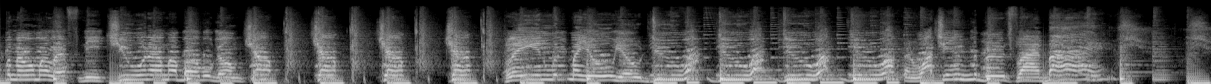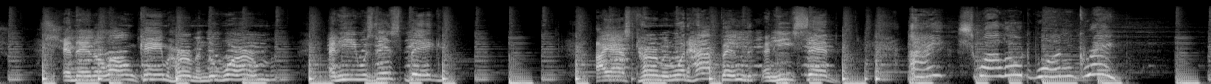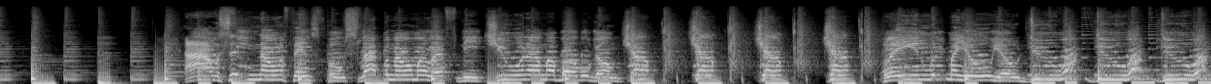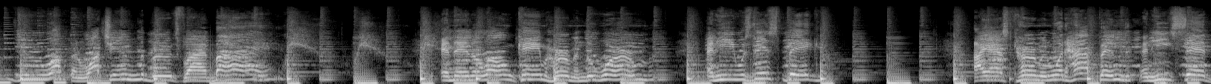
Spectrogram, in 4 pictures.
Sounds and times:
Music for children: 0.0 - 48.4.

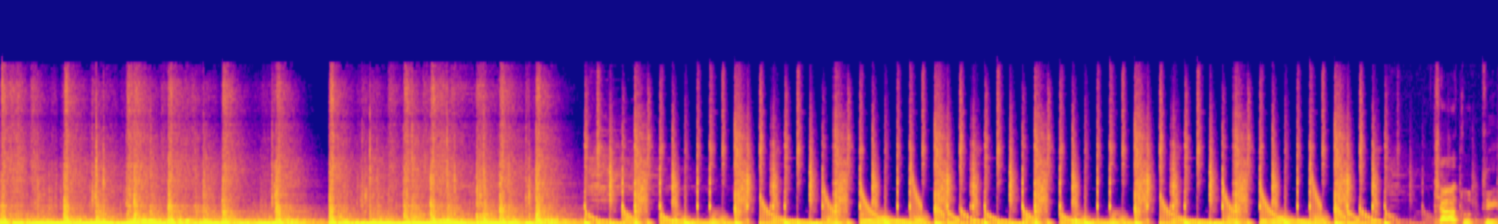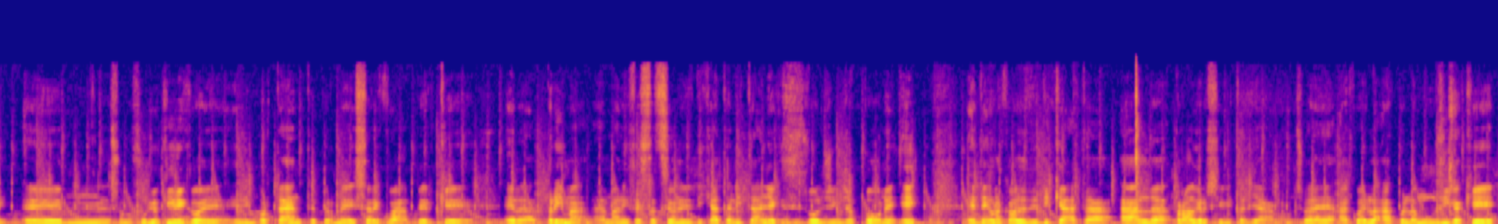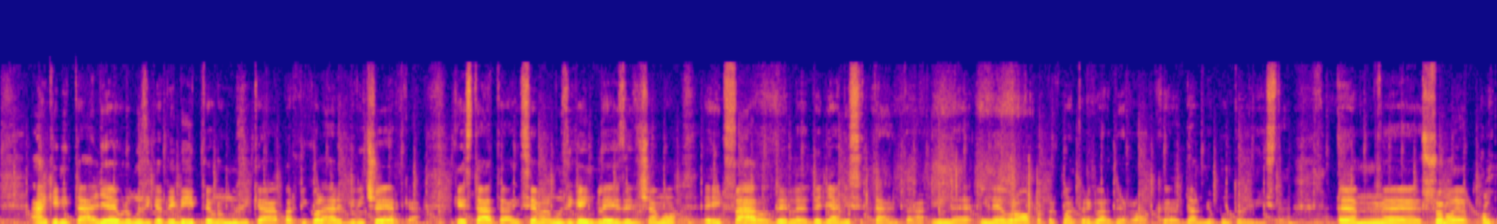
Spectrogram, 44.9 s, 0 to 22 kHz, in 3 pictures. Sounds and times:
Music: 0.0 - 44.9
Speech: 14.4 - 44.9.

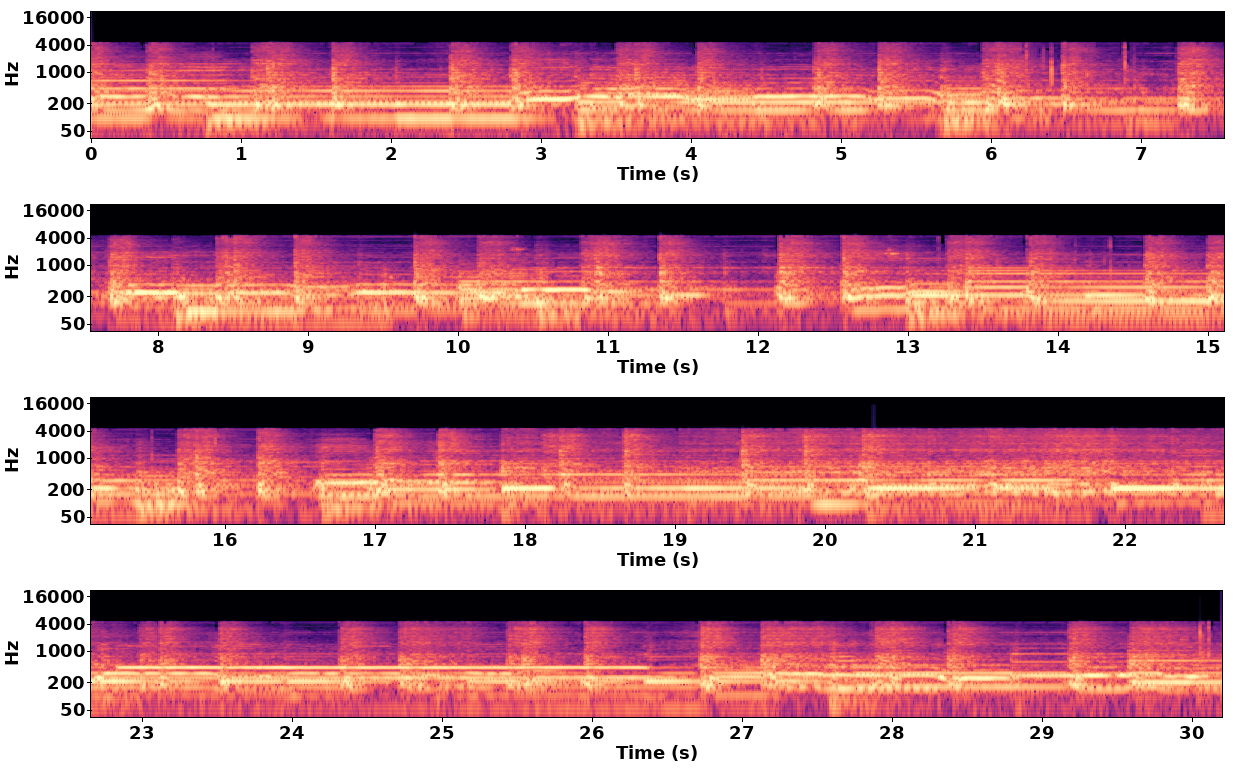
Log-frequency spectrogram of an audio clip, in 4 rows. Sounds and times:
Electric guitar: 0.0 - 30.2
Strum: 0.0 - 30.2.

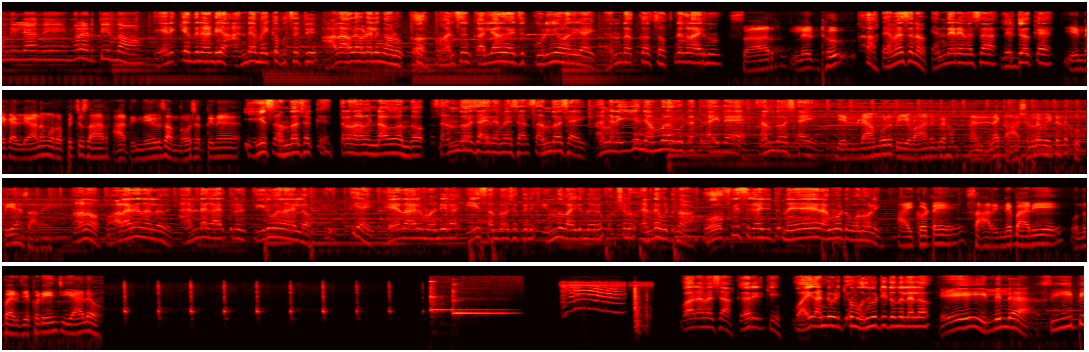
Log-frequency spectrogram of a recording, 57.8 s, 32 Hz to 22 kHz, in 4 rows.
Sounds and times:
Speech: 1.4 - 44.8, 52.5 - 57.8.

